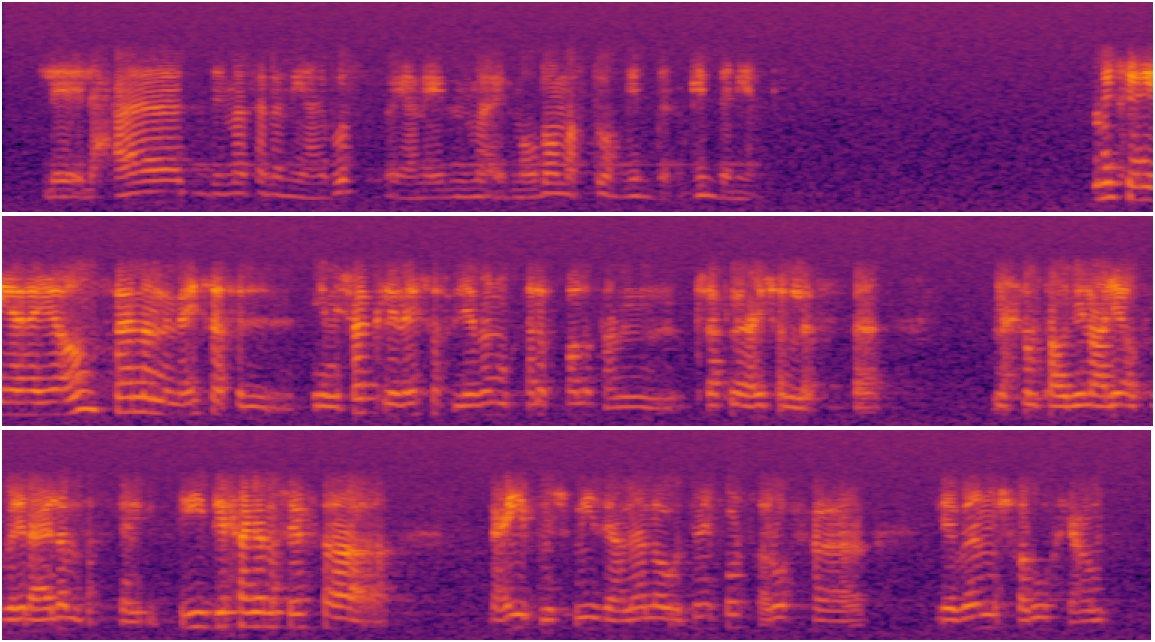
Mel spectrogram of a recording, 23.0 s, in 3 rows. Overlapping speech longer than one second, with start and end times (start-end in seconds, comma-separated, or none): none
